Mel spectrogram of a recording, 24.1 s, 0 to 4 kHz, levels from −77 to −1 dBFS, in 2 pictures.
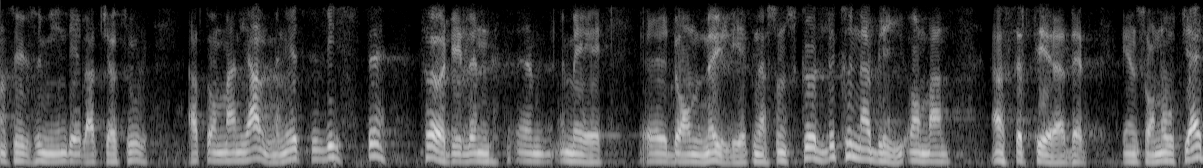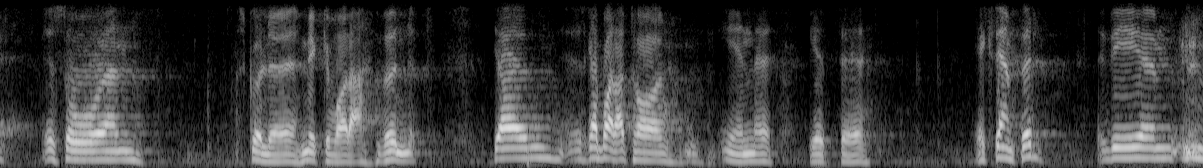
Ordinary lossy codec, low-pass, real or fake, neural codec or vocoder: Opus, 16 kbps; 3.6 kHz; fake; codec, 16 kHz, 6 kbps, DAC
